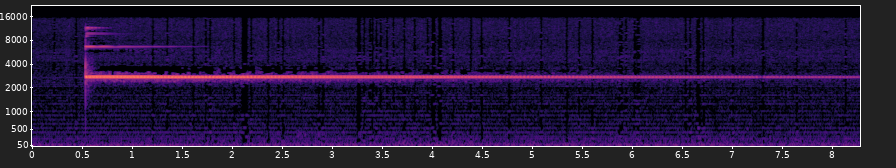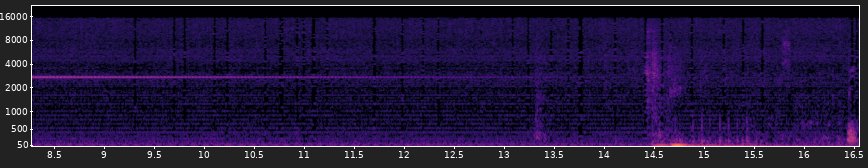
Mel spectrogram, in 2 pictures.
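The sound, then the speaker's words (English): A single bell is struck once and its clear, ringing tone sustains and slowly fades over many seconds, followed by a soft rustle near the end. “So I'd like to ring the bells again, if I may.”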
